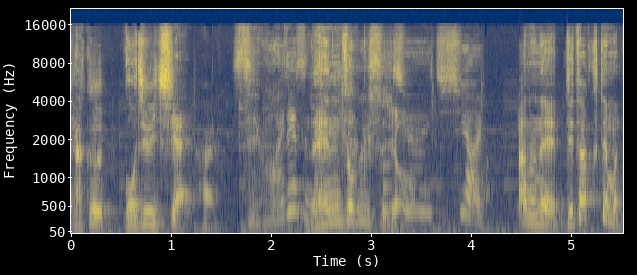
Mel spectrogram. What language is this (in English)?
Japanese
